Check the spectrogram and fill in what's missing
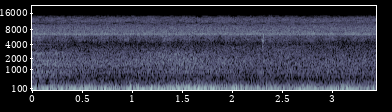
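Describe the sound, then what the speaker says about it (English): Steady outdoor wind rumbles and buffets against the microphone at a model plane flying field, a continuous low roar with no voices or other sounds. "the wind is actually picked up a little bit"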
